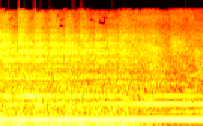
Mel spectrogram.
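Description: Vietnamese funeral music (nhạc hiếu): a wind instrument holds one long steady note over a low, pulsing accompaniment. The accompaniment drops out about one and a half seconds in while the note carries on.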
